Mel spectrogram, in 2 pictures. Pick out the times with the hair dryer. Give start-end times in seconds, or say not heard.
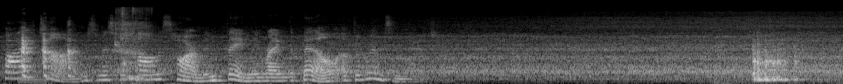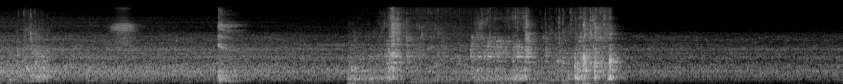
0.0-16.8.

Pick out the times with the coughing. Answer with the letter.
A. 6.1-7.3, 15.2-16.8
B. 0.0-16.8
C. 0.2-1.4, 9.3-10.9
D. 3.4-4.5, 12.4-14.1
C.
